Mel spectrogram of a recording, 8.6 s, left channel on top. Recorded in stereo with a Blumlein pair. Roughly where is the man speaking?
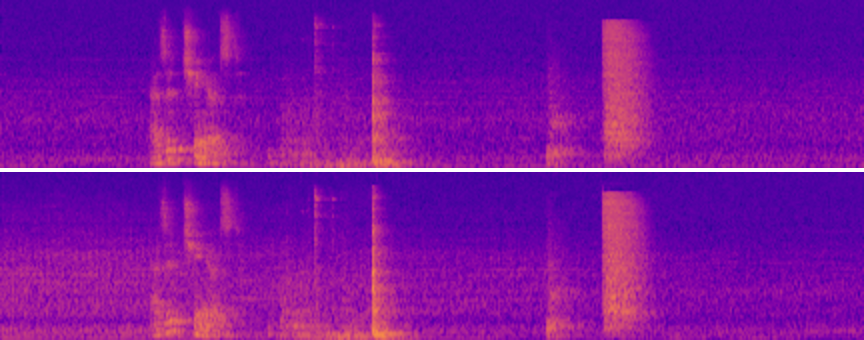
Ahead.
